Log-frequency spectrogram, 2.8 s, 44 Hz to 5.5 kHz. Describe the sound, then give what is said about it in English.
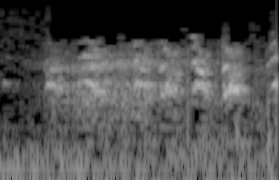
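Sled dogs yelping eagerly as they increase their pace nearing home on the outskirts of Dawson, a steady stream of high, overlapping yips and whines that rise and fall in quick bursts, moderately loud, with no voices. “The sled dogs increased their pace and yelped with eagerness as 2 days later,”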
